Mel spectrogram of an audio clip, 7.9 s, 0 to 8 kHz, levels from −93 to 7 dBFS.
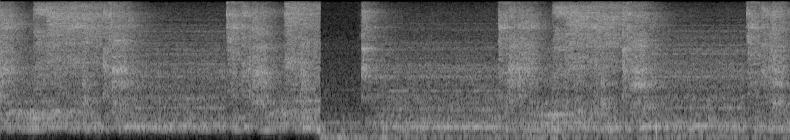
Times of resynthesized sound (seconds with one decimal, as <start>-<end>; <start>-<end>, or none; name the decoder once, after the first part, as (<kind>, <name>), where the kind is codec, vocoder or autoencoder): none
